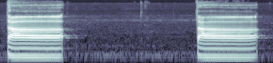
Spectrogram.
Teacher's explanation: And then we read about Ta, that for pronouncing Ta, we have to use the tip of our tongue and the upper incisor, the gums of upper incisor. Okay, we have to connect the tip of tongue to the upper incisors gum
